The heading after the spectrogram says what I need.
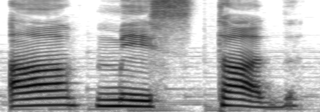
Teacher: The last syllable is stressed.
